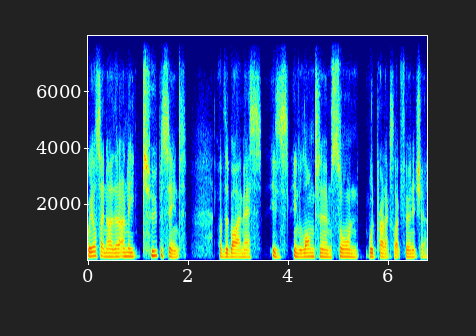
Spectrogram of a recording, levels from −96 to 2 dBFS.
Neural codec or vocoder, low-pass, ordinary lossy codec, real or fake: none; 7.2 kHz; Opus, 32 kbps; real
